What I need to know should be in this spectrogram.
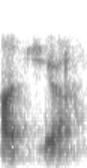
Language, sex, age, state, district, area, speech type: Hindi, male, 60+, Uttar Pradesh, Azamgarh, urban, conversation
